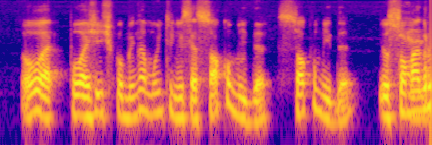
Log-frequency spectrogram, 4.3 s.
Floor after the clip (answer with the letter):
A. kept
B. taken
A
